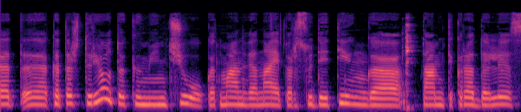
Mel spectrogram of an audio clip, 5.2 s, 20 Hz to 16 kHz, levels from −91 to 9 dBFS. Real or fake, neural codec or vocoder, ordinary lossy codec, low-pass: real; none; MP3, 64 kbps; 10.8 kHz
